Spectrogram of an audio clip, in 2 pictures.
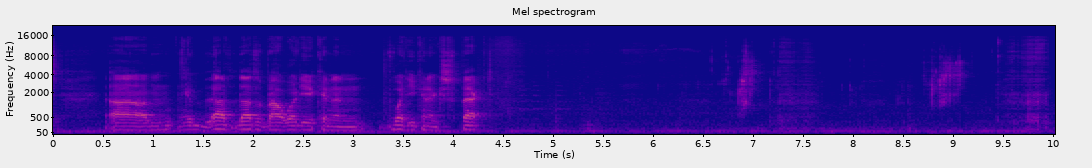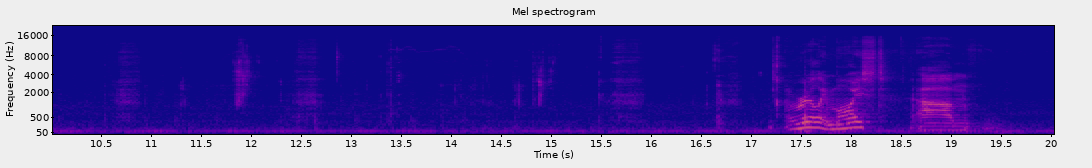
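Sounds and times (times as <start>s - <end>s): man chewing tobacco: 6.0s - 17.4s.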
